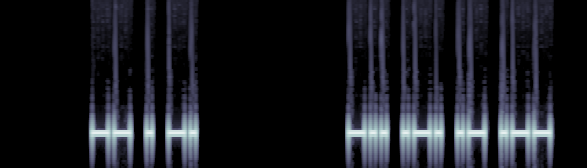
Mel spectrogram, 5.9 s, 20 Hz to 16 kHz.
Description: Morse code, heard as a keyed tone, about 22 wpm, 700 Hz. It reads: MEN DRAW
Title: 4x Word-Spacing - Sentences from Top 300 Words - 22wpm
